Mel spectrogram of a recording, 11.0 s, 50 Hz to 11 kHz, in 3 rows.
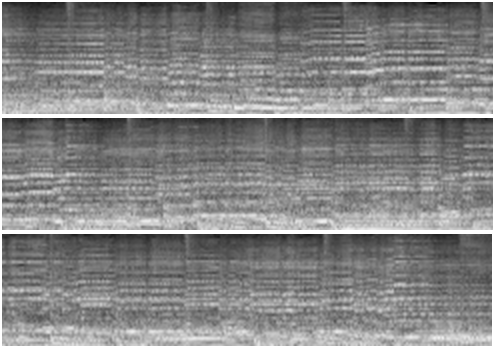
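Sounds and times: accordions playing melody: 0.0 - 11.0
drums slow steady beat: 0.0 - 11.0
live band: 0.0 - 11.0.

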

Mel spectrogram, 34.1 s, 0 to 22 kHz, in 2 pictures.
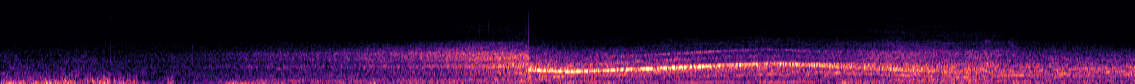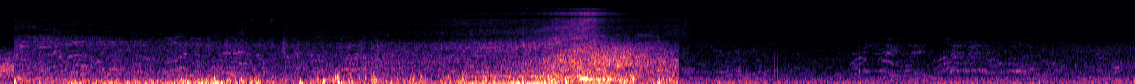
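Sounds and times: wind on microphone: 0.0 - 8.4, 18.3 - 27.2
rumbling street noise: 0.0 - 34.0
air-raid siren wailing: 5.6 - 17.2.

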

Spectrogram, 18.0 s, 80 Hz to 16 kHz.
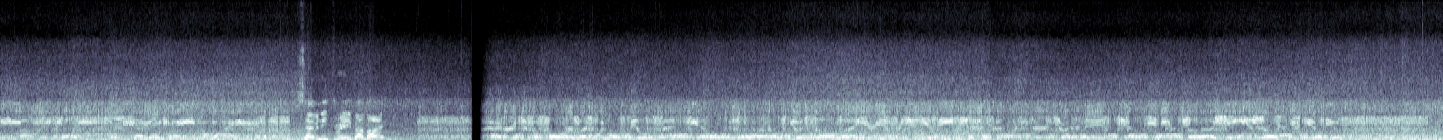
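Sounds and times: garbled radio voice: 0.0 - 18.0
radio band noise: 0.0 - 18.0.

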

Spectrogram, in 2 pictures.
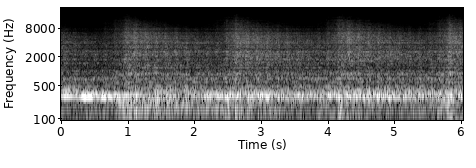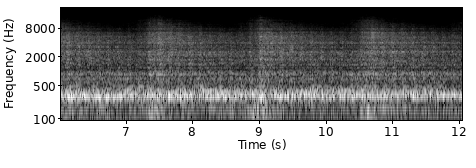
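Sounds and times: loud droning experimental music: 0.0 - 12.0.

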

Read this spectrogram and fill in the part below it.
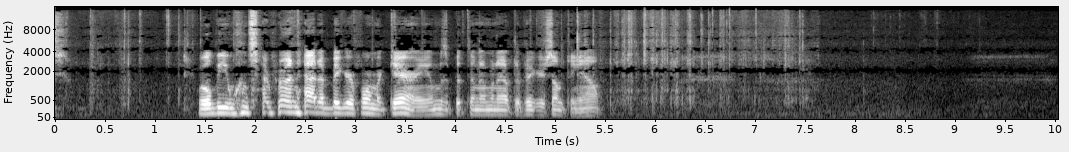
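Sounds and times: crinkling handling noise: 0.0 - 3.4, 4.4 - 9.0.

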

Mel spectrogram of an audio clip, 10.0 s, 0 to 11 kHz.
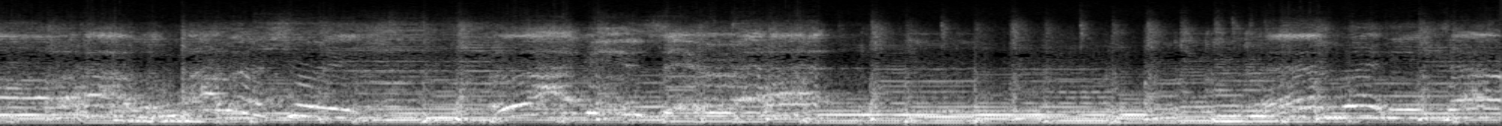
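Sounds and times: drum and cymbal hits: 0.0 - 10.0
rock band playing live: 0.0 - 10.0.

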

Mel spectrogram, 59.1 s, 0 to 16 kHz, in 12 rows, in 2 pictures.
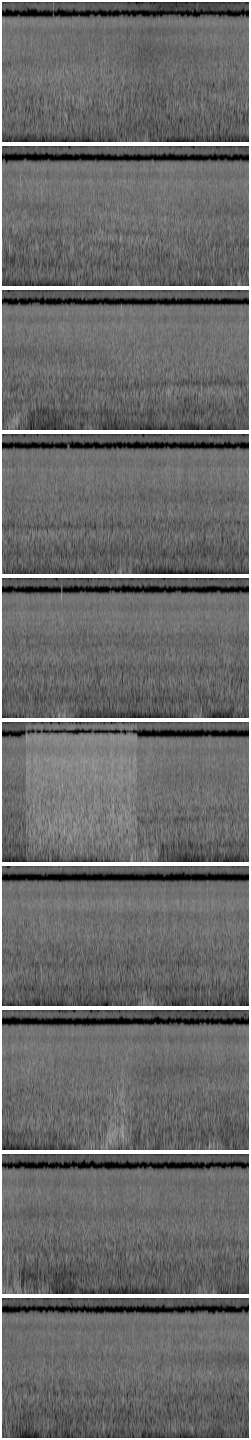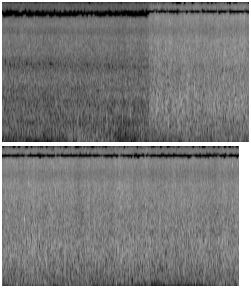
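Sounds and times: water rushing down a ditch: 0.0 - 59.0.

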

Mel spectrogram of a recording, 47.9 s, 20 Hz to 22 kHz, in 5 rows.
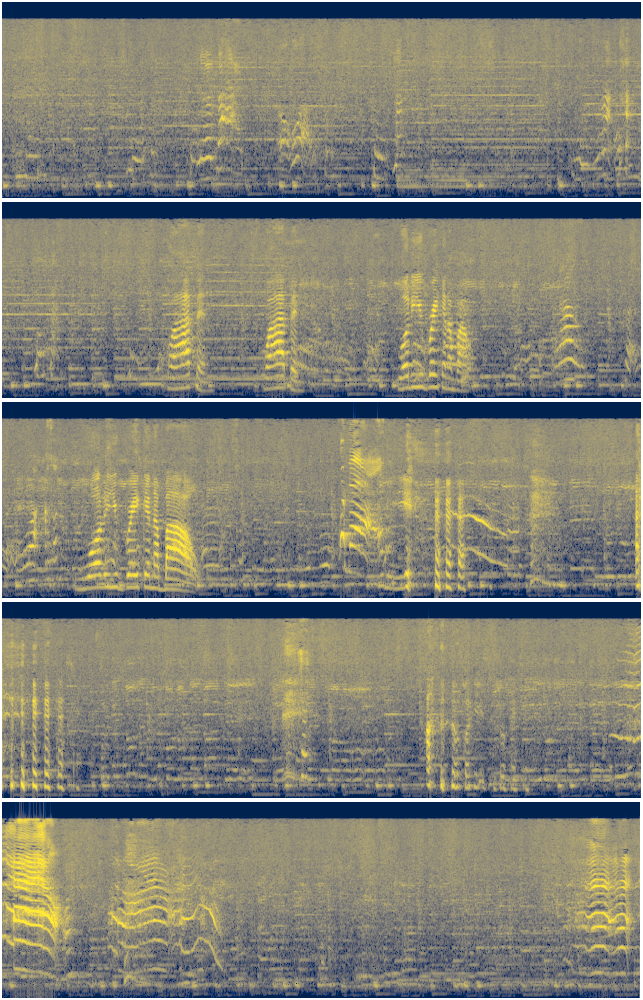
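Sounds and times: background music: 0.0 - 47.9
baby cooing: 0.1 - 15.4, 16.2 - 21.0, 21.7 - 27.6, 33.0 - 33.7, 37.7 - 41.8, 46.7 - 47.9
baby squealing: 1.9 - 4.9, 8.6 - 10.7, 17.4 - 20.2, 24.0 - 25.0, 25.9 - 27.1, 37.9 - 41.7, 46.8 - 47.9.

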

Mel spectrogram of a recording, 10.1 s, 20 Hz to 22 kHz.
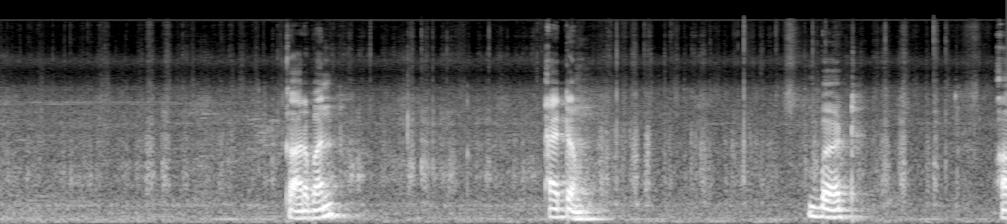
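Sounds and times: pen scratching on paper: 0.0 - 9.8.

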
